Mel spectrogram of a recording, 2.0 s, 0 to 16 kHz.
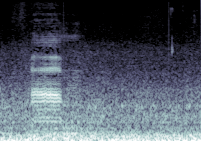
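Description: Steady, loud low-pitched rumble inside the cabin of a V8 Lexus driving on the M4 motorway, road and engine noise droning continuously, with a brief higher tone sounding near the start.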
